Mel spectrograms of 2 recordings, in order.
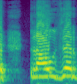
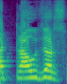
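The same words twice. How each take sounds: First: ट्राउजर said ending on r, no s; wrong singular form. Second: ट्राउजर्स with a clear final s; correct plural form. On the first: Teacher quoting the student's wrong ट्राउजर without s. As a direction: say ट्राउजर bare, as the student's mistake. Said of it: "ट्राउजर नहीं बेटा". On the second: Teacher correcting students to ट्राउजर्स with the s. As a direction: close ट्राउजर्स on a crisp s sound. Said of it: "ट्राउजर्स होता है". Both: Shown as a demonstration.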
